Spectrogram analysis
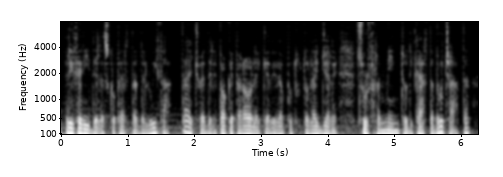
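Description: A man narrating a radio play in a calm, even, raspy voice. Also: deep voice, fairly quick, a little hiss or hum. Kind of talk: scripted narration.

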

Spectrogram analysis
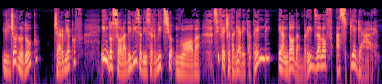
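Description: A man reading a story aloud in an expressive, theatrical narrating style. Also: mid-range voice, moderate pace, slightly rough, dry recording, studio quality. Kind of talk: scripted narration.

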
